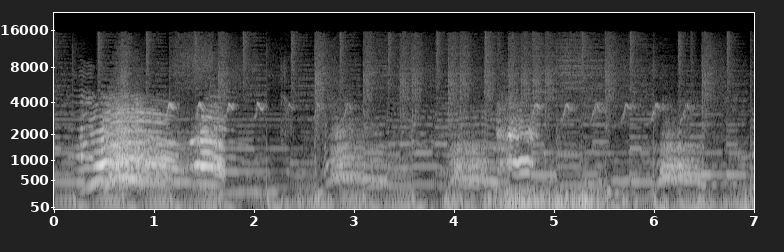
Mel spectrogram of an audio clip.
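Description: Several drawn-out, wavering bleats in separate bursts, loudest at the start, with quieter bleats following over a low background rumble.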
